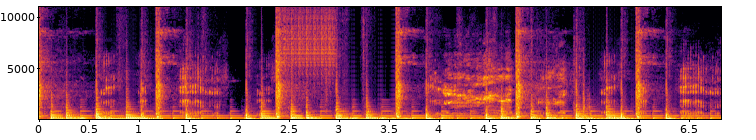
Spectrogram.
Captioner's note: pig noises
